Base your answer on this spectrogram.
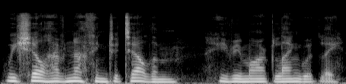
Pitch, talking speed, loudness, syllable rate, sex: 130 Hz, 175 wpm, -16 LUFS, 4.9 syllables/s, male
